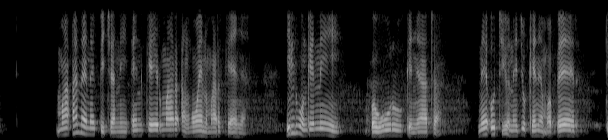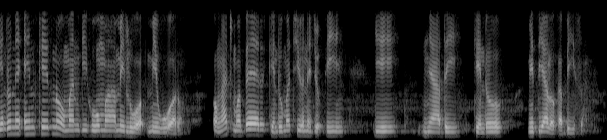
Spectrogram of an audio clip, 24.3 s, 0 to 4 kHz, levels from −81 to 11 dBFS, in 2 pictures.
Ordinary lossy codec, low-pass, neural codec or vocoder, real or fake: none; 3.6 kHz; codec, 24 kHz, 3.1 kbps, DualCodec; fake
